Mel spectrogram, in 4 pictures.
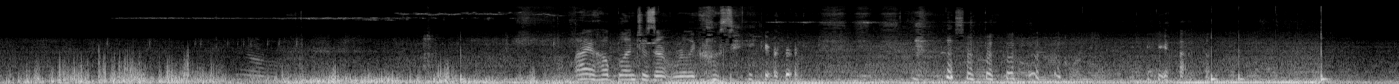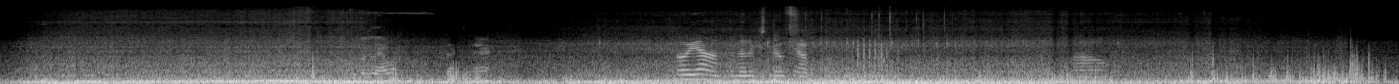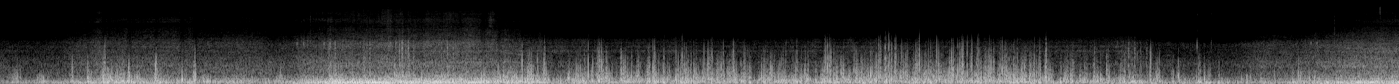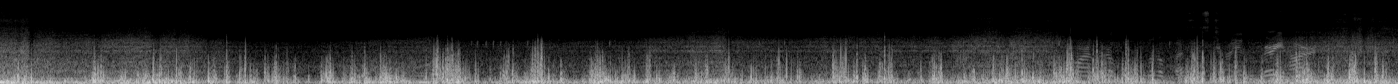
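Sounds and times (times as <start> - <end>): bus engine and road rumble: 0.0 - 55.9
wind buffeting microphone: 0.0 - 55.9
rattles and knocks: 11.9 - 13.5, 22.0 - 23.6.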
